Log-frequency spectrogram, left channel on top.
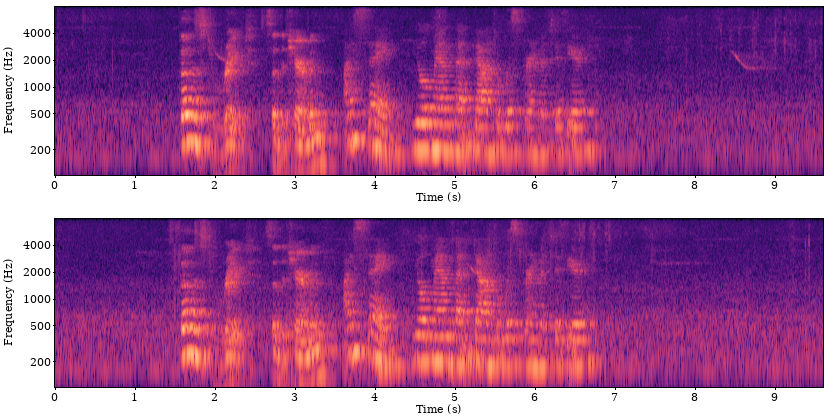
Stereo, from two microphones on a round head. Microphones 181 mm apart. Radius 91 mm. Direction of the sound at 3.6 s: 20° right (ahead or behind).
